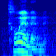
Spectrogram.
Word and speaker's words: Clinton: because they pronounce it Clinton, but I just can't say that. There's a T in the word, so since the T is there and it's not silent, it's Clinton.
